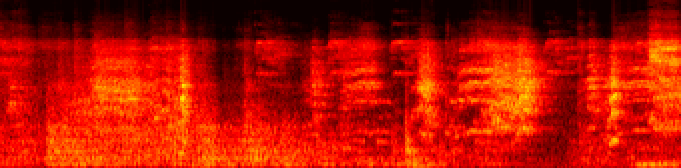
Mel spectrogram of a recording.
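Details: An eclectus parrot that has laid eggs gives loud, harsh, raspy squawks in a run of broad bursts about a second apart, over a faint low hum.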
